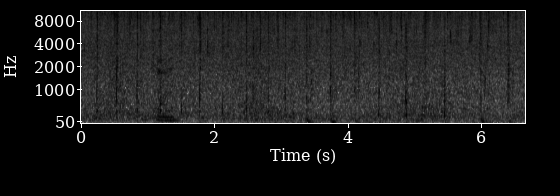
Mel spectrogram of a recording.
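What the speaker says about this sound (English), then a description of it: "I can't make it out in the rain" Rain falls in the video game Arma 2 DayZ, a steady dense hiss of drops striking surfaces with scattered sharper patters, even and continuous throughout with no voices.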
